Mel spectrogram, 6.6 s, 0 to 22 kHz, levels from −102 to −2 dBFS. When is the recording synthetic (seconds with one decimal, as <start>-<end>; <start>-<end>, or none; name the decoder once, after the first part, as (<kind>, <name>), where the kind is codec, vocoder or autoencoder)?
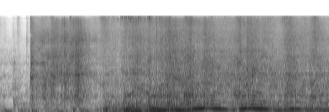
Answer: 0.0-1.1 (codec, SNAC); 1.8-2.3; 4.2-6.6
